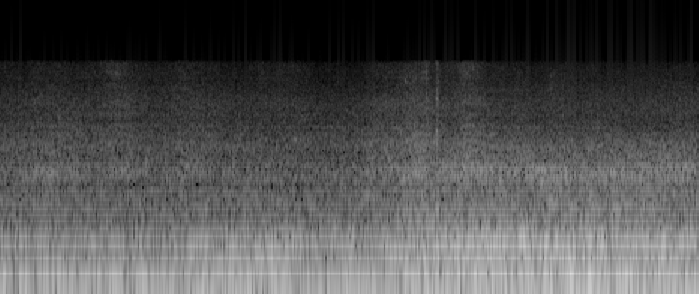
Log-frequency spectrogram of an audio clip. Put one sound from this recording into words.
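A car engine hums steadily while driving along a city street.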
